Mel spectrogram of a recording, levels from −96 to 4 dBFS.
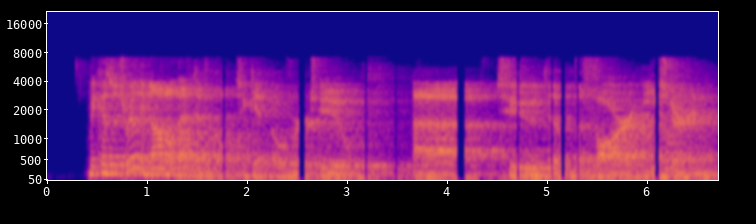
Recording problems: room echo; noticeable; dies away in 1.8 s
high frequencies cut off; noticeable; nothing above 7 kHz
off-mic speech; somewhat distant
garbled, watery; slightly
choppy; very; 6% of the speech affected

